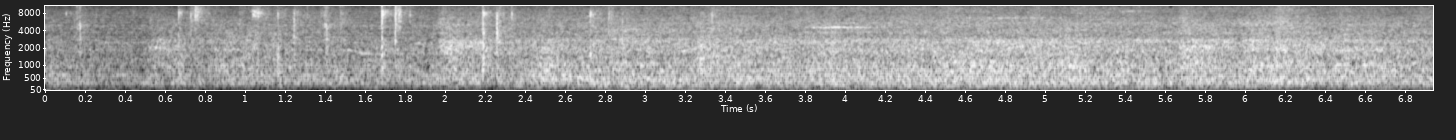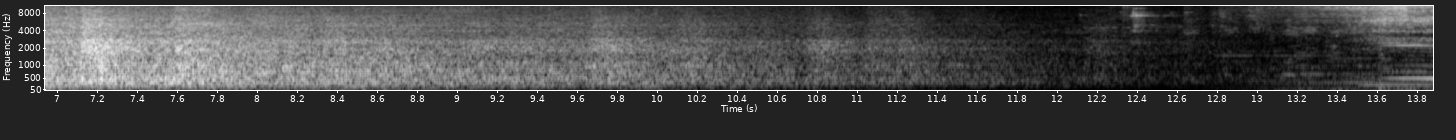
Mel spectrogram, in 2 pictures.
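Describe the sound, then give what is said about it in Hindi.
A train arrives at a station with a loud, dense rumble of wheels and carriages that swells early, holds, then gradually fades toward the end, where a brief low sound follows. “अच्छा अभी मैं चलती हूँ, train आ रही है।”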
